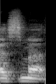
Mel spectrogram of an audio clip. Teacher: سين ساكنة صفير وتتجلى فيها الهمس والرخاء، والهمس جريان نفس، الرخاء وجريان الصوت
